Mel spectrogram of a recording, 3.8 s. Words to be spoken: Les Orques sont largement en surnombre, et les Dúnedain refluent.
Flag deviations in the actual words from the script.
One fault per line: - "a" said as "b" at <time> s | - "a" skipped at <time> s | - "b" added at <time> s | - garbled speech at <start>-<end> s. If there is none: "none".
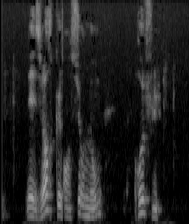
- "sont largement" skipped at 1.2 s
- "et les Dúnedain" skipped at 2.0 s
